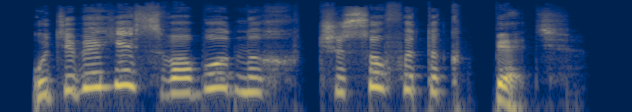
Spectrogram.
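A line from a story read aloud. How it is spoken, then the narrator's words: Innocent-sounding question. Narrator (Russian): невинным голосом осведомился он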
